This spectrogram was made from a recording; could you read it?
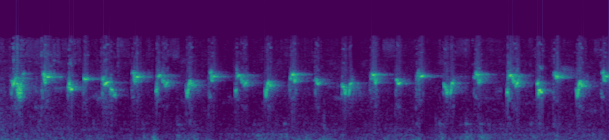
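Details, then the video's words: Yellow-vented bulbul, a Jogjakarta trucukan, sings a fast run of short, bright whistled notes. They alternate higher and lower at about three per second, each note slurred and slightly rough, with no other sounds. "Trucukan Jogjakarta"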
